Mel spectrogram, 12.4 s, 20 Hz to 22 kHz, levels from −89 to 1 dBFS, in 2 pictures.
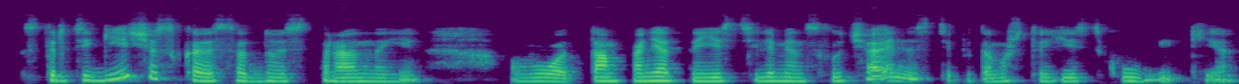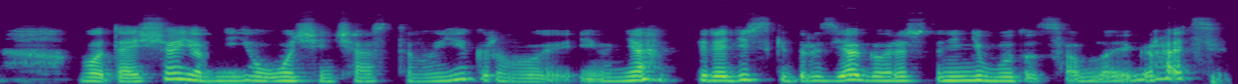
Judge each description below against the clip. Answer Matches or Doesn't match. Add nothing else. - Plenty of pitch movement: Doesn't match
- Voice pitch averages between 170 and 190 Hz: Matches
